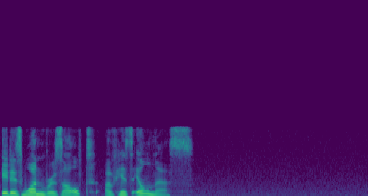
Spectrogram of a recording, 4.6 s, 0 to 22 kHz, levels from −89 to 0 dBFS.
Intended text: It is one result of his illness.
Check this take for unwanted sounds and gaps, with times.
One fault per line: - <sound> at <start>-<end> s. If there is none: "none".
none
